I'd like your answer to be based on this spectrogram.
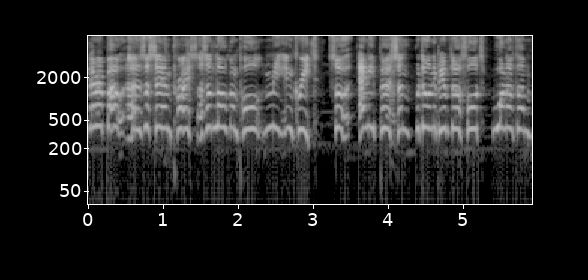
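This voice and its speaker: A man speaks in a squeaky, put-on character voice. His pace is fairly quick, with hardly any pauses. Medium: game stream.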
